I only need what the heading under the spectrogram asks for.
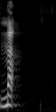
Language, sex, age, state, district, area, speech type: Kashmiri, female, 30-45, Jammu and Kashmir, Anantnag, rural, read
